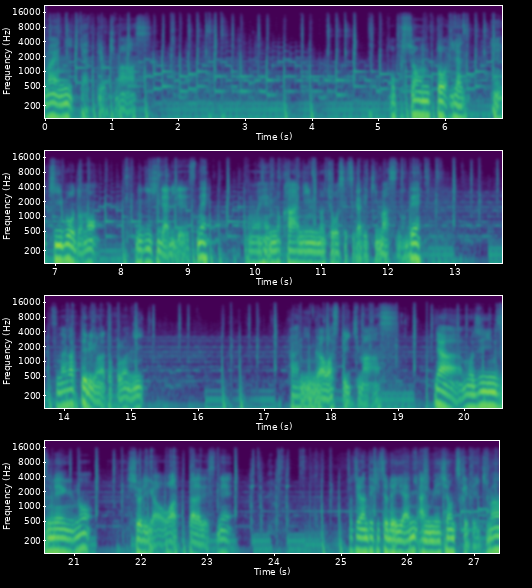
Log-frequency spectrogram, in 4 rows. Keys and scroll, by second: 2.6 Right, 3.8 Right, 4.8 alt+Right, 5.2 alt+Right, 8.0 alt+Left, 9.4 alt+Up, 10.1 alt+Left, 10.6 Right, 11.4 alt+Right, 12.0 Left, 14.9 alt+Right, 15.8 alt+Left, 16.6 alt+Down, 17.0 Right.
